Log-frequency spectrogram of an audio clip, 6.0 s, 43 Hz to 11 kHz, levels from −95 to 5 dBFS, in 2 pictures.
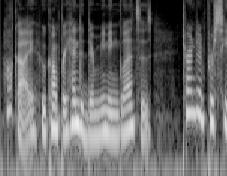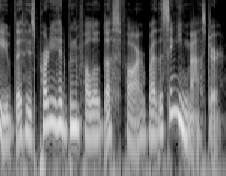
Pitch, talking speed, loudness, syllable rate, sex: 185 Hz, 210 wpm, -17 LUFS, 6.2 syllables/s, female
